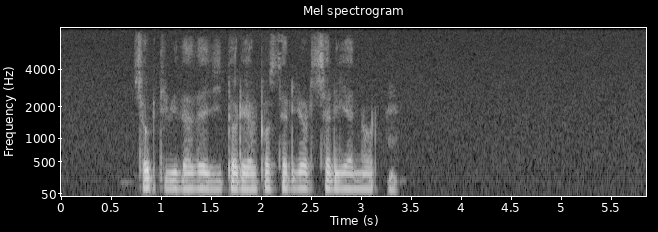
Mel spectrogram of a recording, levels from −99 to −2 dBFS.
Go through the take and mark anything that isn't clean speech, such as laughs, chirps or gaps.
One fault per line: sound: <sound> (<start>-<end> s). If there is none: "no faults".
no faults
